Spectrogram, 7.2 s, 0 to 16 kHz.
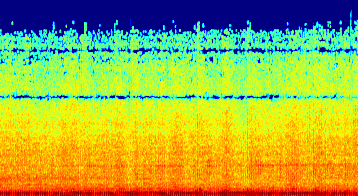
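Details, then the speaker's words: Murray riding mower, first use this year after long shed storage and a mice nest cleaned out, stumbles and dips irregularly after cutting half to 3/4 of the lawn; owner unsure, maybe overheating, and may be simulating it by working the choke. "I was cutting about half to 3/4 of the lawn before it started doing this. So maybe it's an overheating problem, I don't know."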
